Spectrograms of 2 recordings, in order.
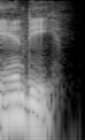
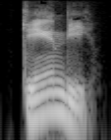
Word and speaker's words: Gandy: Uh, Devin Gardry, Gordry, am I saying that right? I can't read my own handwriting. Gandy. Gandy. There is no R in there.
